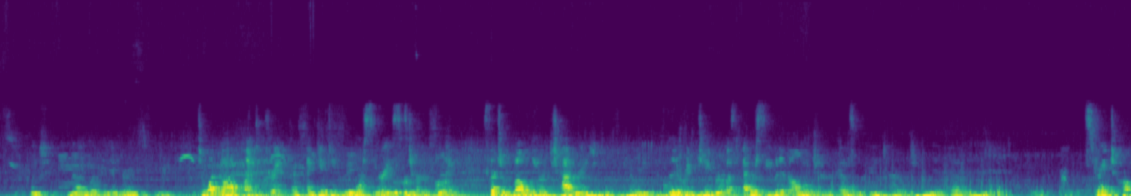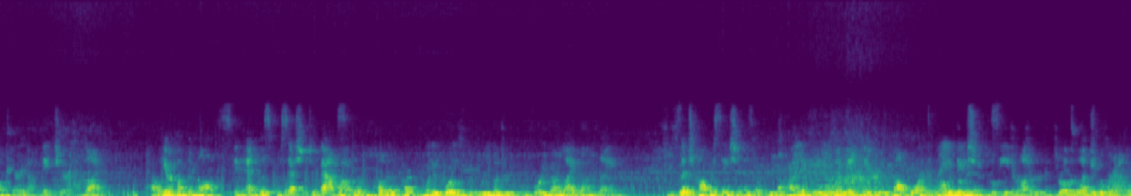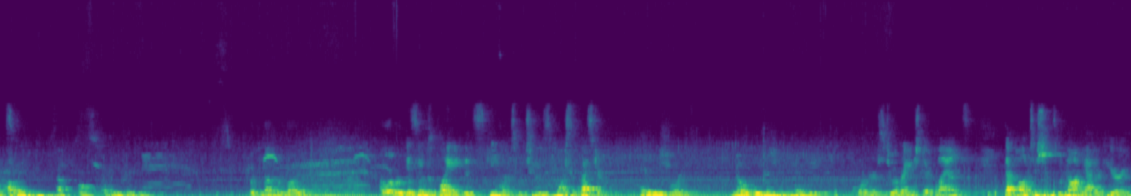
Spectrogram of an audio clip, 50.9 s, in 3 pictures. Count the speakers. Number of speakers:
3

